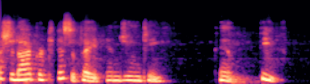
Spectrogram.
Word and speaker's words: Juneteenth: Well, now one of the questions that I heard, as a white person, how should I participate in Juneteenth? Teeth. How do you pronounce it?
